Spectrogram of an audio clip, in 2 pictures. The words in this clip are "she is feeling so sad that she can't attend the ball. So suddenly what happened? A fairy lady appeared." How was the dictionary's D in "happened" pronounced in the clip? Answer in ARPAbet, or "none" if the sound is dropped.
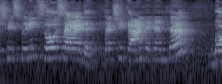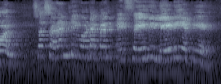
none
